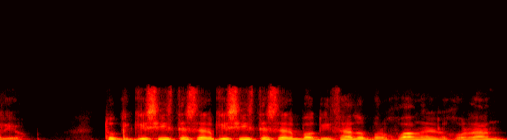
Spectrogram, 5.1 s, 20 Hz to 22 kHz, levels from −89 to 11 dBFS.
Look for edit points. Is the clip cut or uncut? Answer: cut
